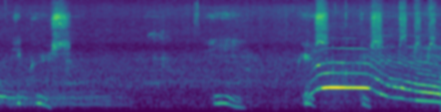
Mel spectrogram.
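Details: Very angry cat screaming and yelling: low, drawn-out moaning yowls, then a louder, higher wavering howl that slides down at the end, with a person calling softly and background hiss indoors.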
